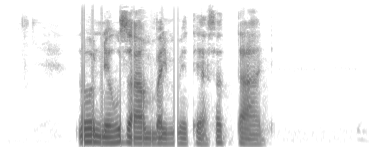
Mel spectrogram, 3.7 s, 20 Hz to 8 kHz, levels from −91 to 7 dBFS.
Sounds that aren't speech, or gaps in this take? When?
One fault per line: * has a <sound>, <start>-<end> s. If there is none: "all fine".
all fine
